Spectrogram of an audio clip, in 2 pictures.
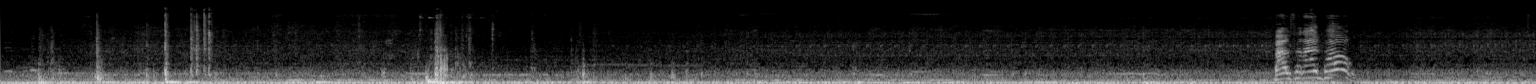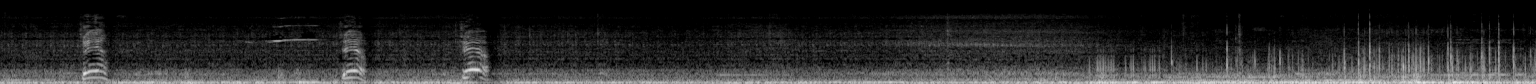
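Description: Steady low rumble of a car heard from inside its cabin, growing a little louder near the end as it pulls away. A couple of sharp knocks come in the first few seconds.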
